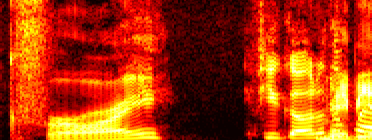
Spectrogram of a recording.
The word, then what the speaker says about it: Croix: yes in the u.s it is pronounced kroy to rhyme with soy or toy or boy but in the rest of the world it's pronounced quoi what so i've been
